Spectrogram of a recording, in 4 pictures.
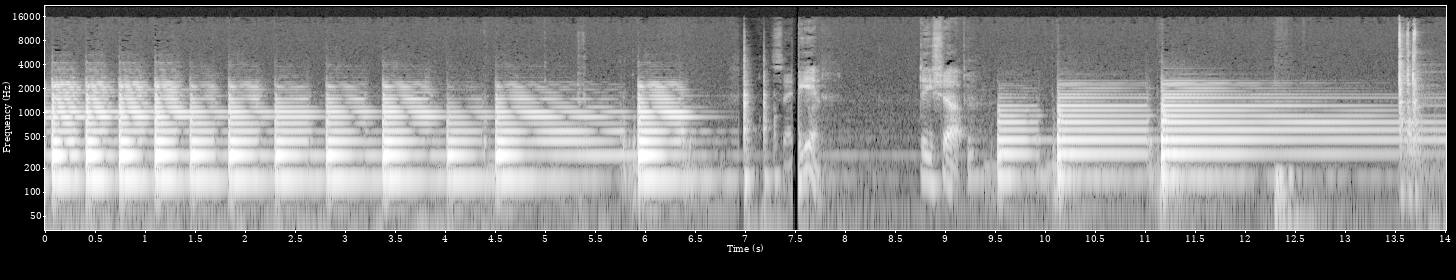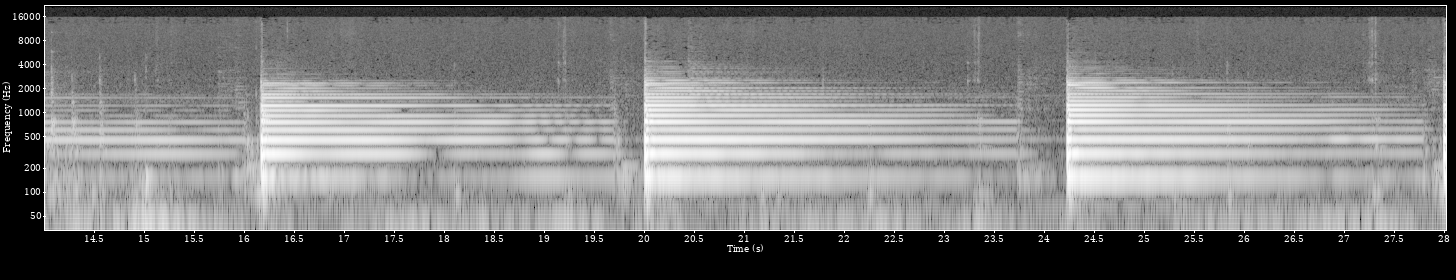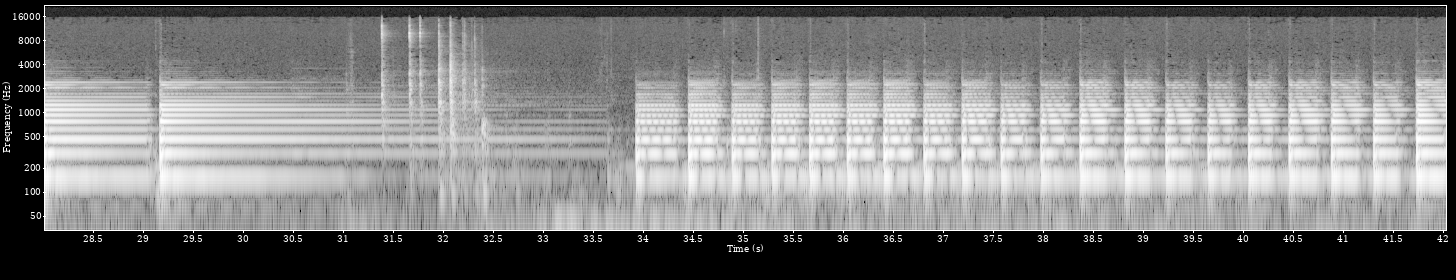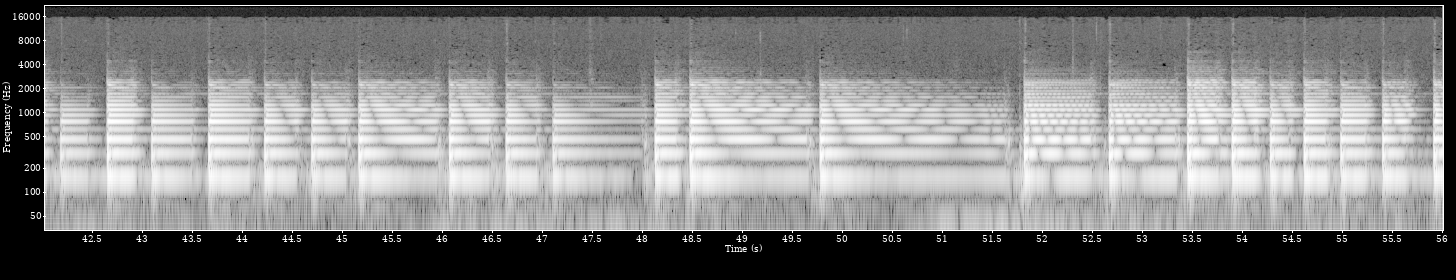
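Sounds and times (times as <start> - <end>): piano note being tuned: 0.0 - 7.0, 9.4 - 56.0.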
